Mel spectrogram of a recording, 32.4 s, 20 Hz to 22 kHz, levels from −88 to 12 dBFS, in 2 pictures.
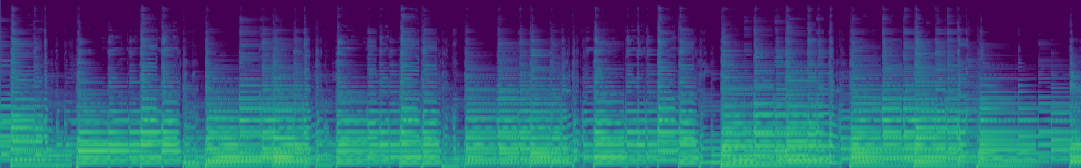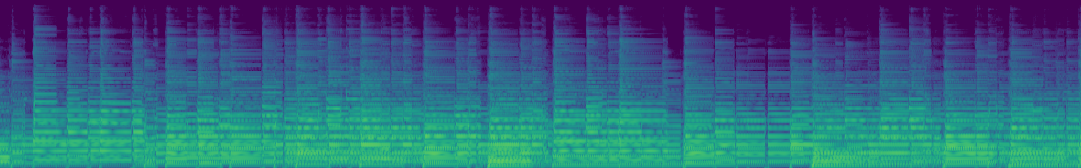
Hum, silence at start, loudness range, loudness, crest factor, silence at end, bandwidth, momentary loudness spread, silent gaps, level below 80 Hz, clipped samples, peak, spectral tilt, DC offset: none; 0 s; 3 LU; -17 LUFS; 16 dB; 0 s; 13 kHz; 6 LU; none; -44 dBFS; under 0.1%; 0 dBFS; -7.5 dB/octave; under 0.1%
